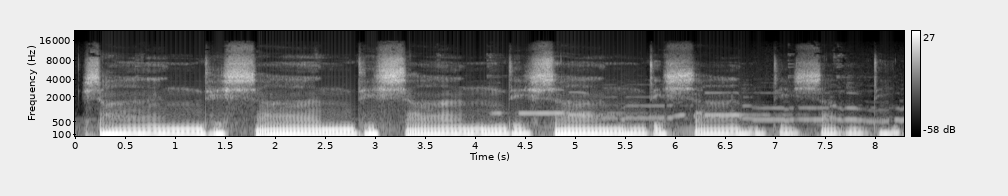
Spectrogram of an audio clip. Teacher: But because we're chanting on loop, and yes, some of you might have already seen, we'll be doing it 1,008 times. The exhale bleeds into the SH sound at the beginning of the next recitation. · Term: mini exhale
